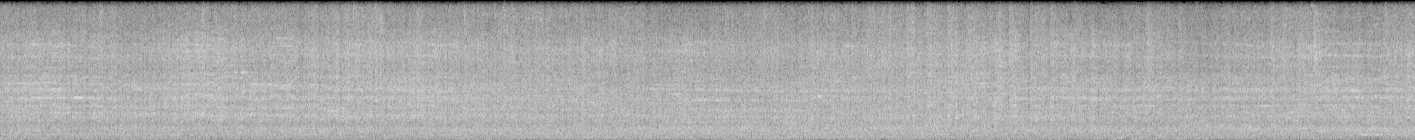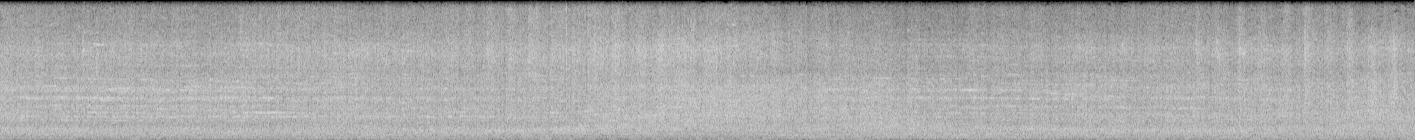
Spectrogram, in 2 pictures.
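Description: Tank cars of a Norfolk Southern manifest freight train rolling steadily past, their steel wheels rumbling and clattering over the rails.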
